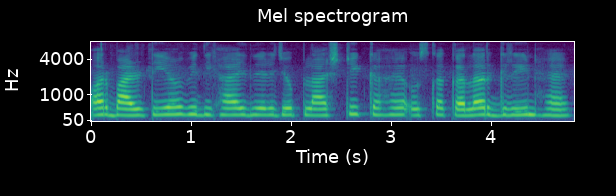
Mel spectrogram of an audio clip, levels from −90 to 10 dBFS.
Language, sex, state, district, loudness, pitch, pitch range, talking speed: Hindi, female, Jharkhand, Palamu, -17 LUFS, 250 Hz, 235-255 Hz, 200 wpm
